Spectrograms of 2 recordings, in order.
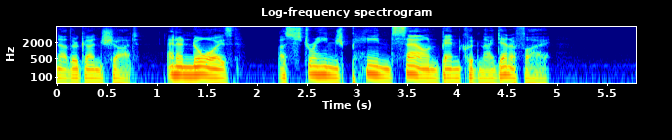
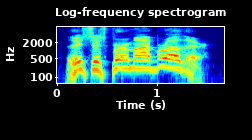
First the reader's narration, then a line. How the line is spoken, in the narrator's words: Johnny Donovan shouted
